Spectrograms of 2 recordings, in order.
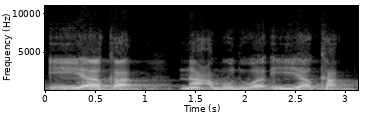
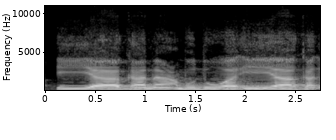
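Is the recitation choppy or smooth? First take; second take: choppy; smooth. First: The 'ka' is pressed and cut off sharply. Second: The words flow on smoothly without breaks. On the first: The speaker calls it wrong. "itu salah justru" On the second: The speaker calls it right.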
